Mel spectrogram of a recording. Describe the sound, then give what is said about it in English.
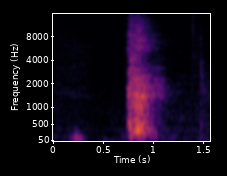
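A single harsh cough, close to throat clearing, bursts out after a brief soft vocal sound, then dies away into quiet with a few faint clicks. “You can stop coughing in the background.”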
